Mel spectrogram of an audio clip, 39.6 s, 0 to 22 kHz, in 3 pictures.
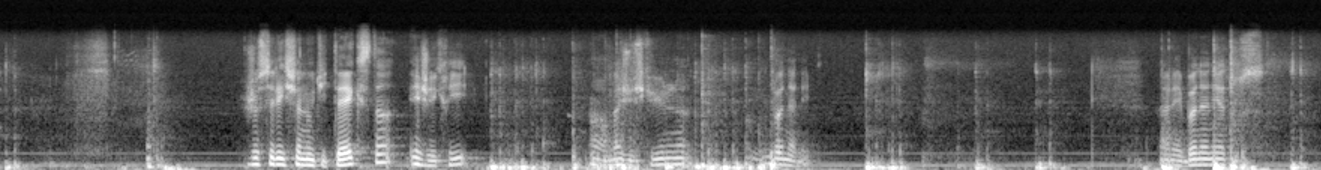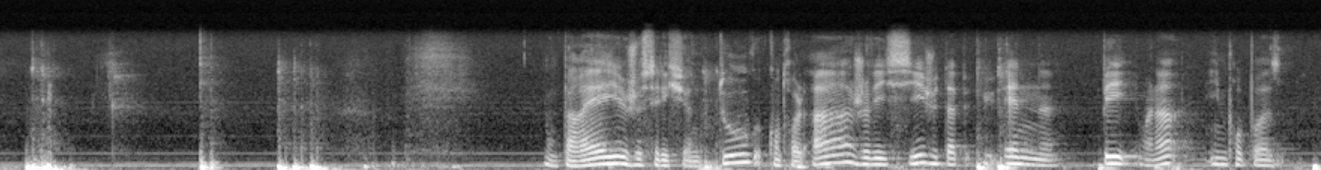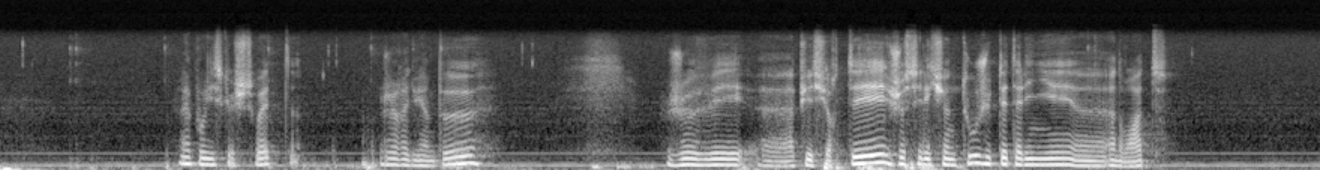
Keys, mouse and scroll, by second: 0.1 KP_5, 1.6 F1, 2.5 click, 3.7 click, 4.8-9.4 typing, 10.5 e, 11.7 Return, 12.5-14.3 typing, 15.3 space, 19.0 click, 20.1 ctrl+click, 20.4 ctrl+a, 22.0 click, 23.1 u, 23.3 n, 24.3 p, 26.0 click, 27.2 click, 28.1-29.7 drag, 30.2 ctrl+click, 34.8 t, 35.1 click, 35.7 ctrl+a, 37.5 click.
